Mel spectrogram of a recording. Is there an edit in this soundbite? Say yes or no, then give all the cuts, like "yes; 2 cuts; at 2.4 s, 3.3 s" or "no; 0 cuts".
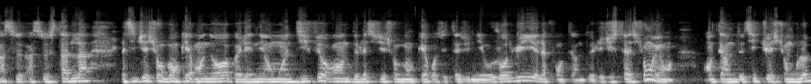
no; 0 cuts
